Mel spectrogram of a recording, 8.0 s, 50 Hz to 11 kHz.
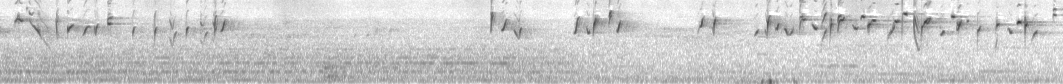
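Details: European goldfinch recorded at Larache, 2014, singing twittering phrases separated by quiet gaps, ending in a long run of fast liquid chirps and trills.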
